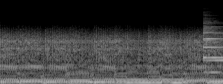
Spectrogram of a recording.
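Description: Background rock music with distorted electric guitar and a steady, driving rhythm, cutting in abruptly right at the start.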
